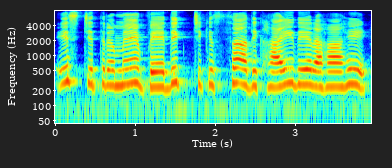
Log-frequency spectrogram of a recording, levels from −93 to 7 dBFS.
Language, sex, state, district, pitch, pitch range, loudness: Hindi, female, Madhya Pradesh, Bhopal, 265 Hz, 240-280 Hz, -15 LUFS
